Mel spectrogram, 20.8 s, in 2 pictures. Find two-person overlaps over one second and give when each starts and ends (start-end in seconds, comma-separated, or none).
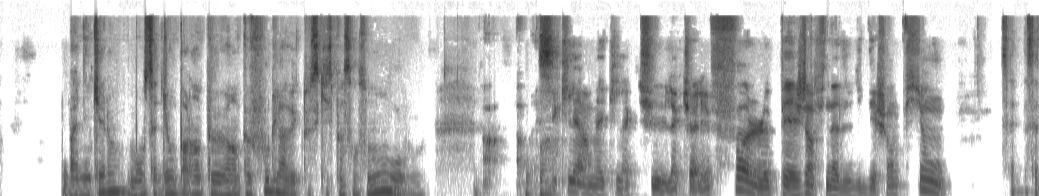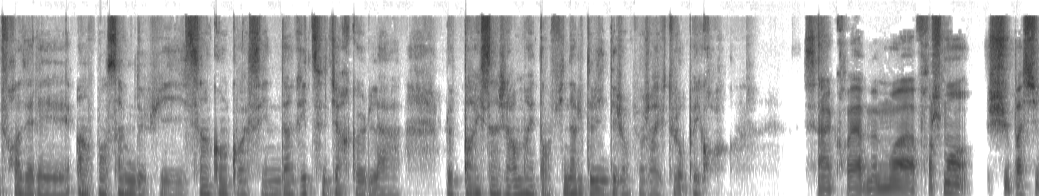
none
